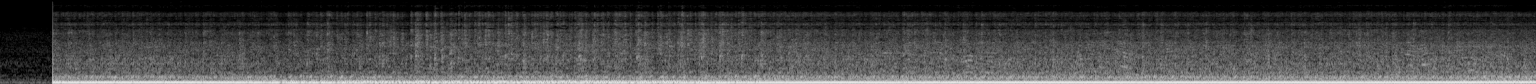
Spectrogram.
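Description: A big-block Chevy V8 in a 1971 Chevrolet Nova starts up and settles into a loud, deep, steady rumble that runs unbroken throughout.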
